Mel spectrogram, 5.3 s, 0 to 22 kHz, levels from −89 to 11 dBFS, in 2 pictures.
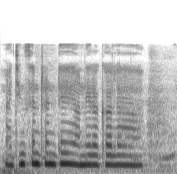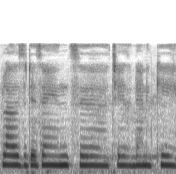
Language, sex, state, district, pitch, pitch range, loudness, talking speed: Telugu, female, Andhra Pradesh, Manyam, 215 Hz, 210-225 Hz, -14 LUFS, 90 wpm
